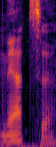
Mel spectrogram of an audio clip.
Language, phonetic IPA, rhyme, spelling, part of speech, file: German, [ˈmɛʁt͡sə], -ɛʁt͡sə, Märze, noun, De-Märze.ogg
- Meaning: nominative/accusative/genitive plural of März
